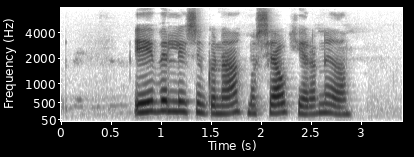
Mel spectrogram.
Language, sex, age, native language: Icelandic, female, 20-29, Icelandic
